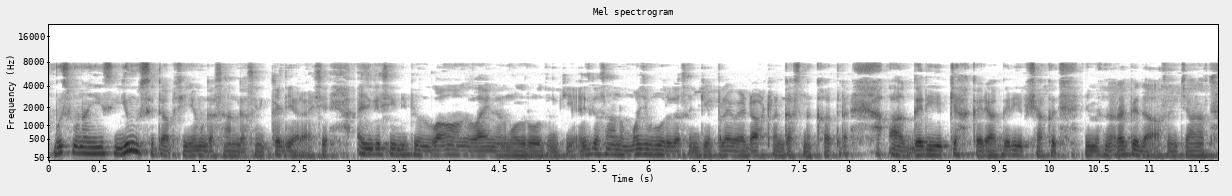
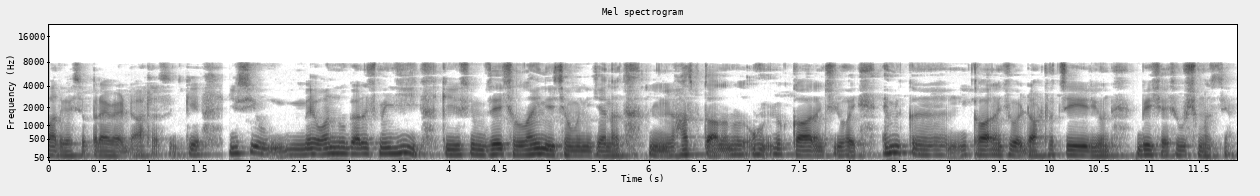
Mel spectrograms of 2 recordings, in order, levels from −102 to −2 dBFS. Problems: none marked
